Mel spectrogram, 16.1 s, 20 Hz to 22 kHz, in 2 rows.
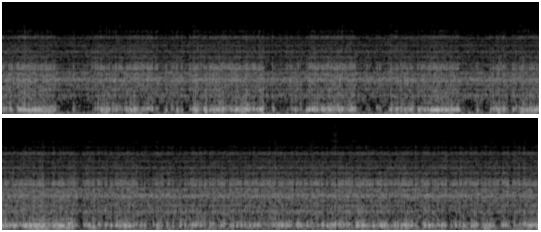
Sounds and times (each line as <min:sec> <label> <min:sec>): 0:00.0 magnetic harddisk 0:16.0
